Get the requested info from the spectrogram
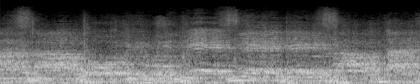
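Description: A group of schoolchildren singing a patriotic marching song together in chorus as they march in formation.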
